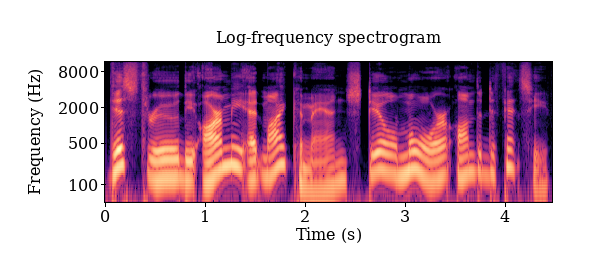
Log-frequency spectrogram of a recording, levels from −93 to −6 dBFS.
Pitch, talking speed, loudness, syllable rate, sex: 145 Hz, 160 wpm, -20 LUFS, 4.0 syllables/s, male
